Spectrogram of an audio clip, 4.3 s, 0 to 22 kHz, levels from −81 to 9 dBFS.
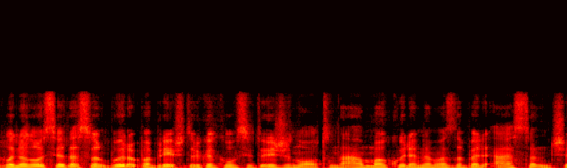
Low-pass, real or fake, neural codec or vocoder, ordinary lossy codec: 9.9 kHz; fake; autoencoder, 22.05 kHz, a latent of 192 numbers a frame, VITS, trained on many speakers; MP3, 96 kbps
